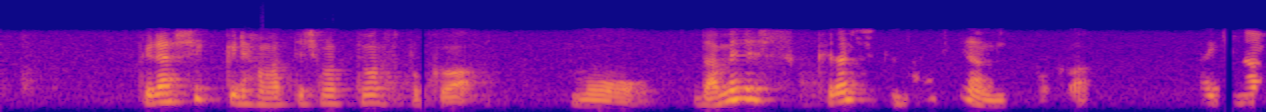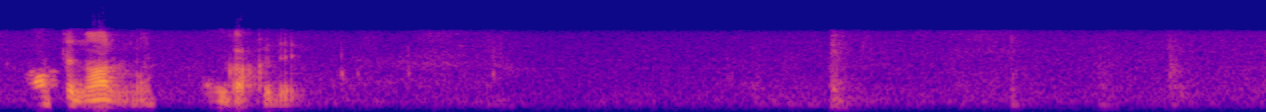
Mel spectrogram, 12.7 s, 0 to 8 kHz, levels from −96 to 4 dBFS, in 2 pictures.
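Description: A speech recording with two problems. At 2.1 s and again at 6.12 to 6.16 s there's packet loss filled with silence: hard-edged gaps of 20 ms and 40 ms, which fits one and then two lost 20 ms packets. Between 4.31 and 5.39 s, 5.95 and 6.66 s, and 7.1 and 7.45 s, the talker dips by up to about 20 dB in chunks, most likely speech suppressed in double talk as the echo canceller clamps down.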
